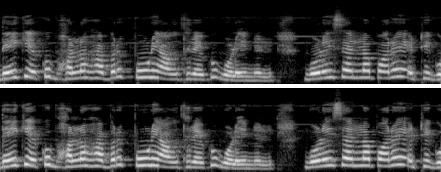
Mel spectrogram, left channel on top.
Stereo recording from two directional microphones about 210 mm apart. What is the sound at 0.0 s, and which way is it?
A woman's voice, 20° right (ahead or behind).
